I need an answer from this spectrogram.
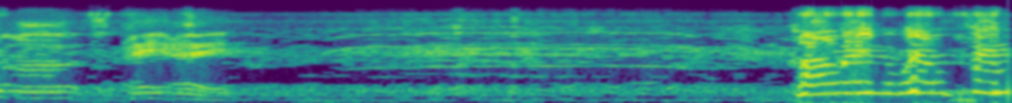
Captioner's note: crowd cheers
